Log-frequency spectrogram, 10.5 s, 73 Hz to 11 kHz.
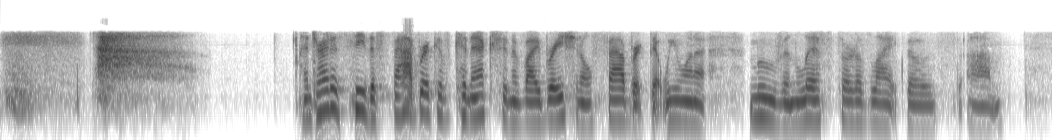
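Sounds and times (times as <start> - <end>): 
deep breaths taken slowly: 0.0 - 2.1, 7.1 - 7.5, 10.2 - 10.5
speech: 3.0 - 10.1.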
